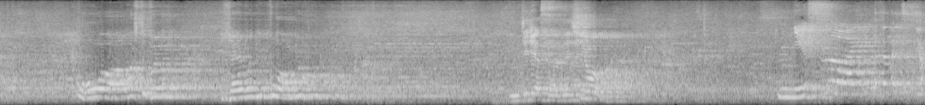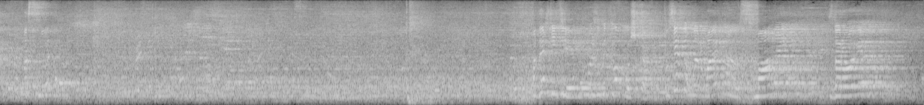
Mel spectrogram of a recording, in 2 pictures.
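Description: A young woman speaks dramatically through loudspeakers in a large echoing hall.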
